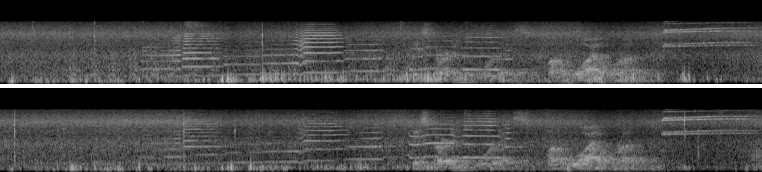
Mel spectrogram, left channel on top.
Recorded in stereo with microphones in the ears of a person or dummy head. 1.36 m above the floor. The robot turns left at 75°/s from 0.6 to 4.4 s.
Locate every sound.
1.4 s a trumpet: 165° left, 0.9 m; by 5.1 s 60° right, 0.9 m
4.1 s a man speaking: 40° right (ahead or behind), 5.5 m; by 6.5 s 60° right (ahead or behind), 5.5 m
6.6 s a ringtone: 45° right (ahead or behind), 5 m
